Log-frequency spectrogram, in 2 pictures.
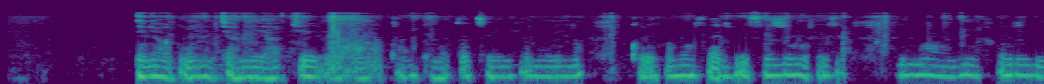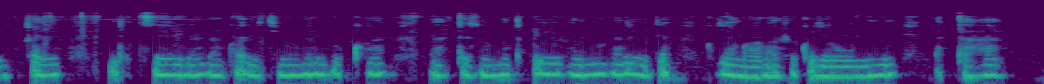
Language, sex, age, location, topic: Kinyarwanda, male, 25-35, Nyagatare, education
